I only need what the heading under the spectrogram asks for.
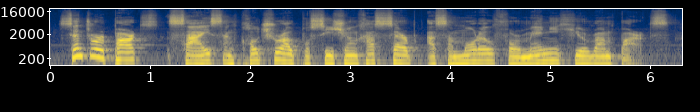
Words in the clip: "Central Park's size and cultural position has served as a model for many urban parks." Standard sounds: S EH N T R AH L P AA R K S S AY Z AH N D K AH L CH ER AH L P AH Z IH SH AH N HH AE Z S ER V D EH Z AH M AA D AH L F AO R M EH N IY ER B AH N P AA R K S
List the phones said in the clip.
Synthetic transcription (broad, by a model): S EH N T R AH L P AA R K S S AY S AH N K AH L CH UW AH L P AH S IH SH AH N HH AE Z S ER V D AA S AH M AA D AH L F AO R M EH N IY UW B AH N P AA R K S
